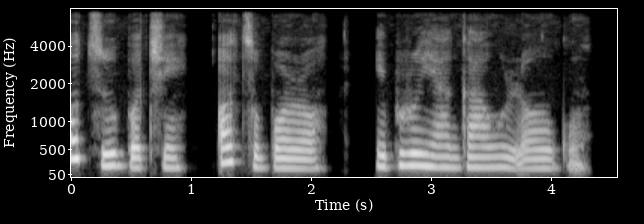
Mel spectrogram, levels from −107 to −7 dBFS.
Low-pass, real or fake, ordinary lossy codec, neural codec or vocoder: 7.2 kHz; real; none; none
